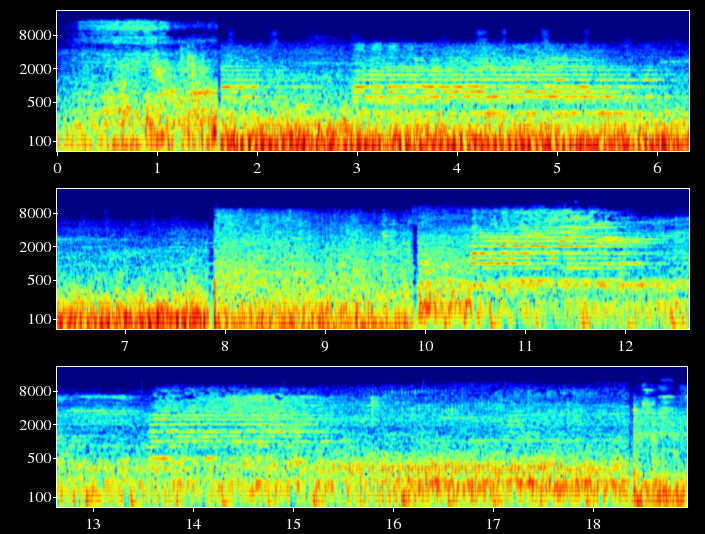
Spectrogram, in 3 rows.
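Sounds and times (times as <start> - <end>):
steady background noise: 0.0 - 18.9
horn blasts: 1.6 - 6.8, 10.4 - 16.2.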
